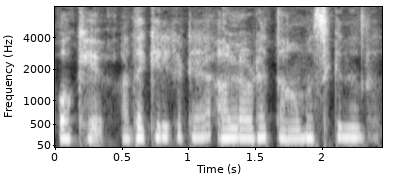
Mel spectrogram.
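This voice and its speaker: A woman's voice: mid-range voice, little pitch movement, fast talker, warm tone, husky, no room sound, close to an everyday voice. A woman voicing a cold, possessive young male mafia boss in an amateur audio drama, curt and commanding. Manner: curt, commanding, switches into English.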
